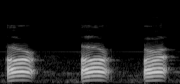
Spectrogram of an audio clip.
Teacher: आइन की आवाज़ को हमने हलक के दरमियान वाले हिस्से से निकालना है।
